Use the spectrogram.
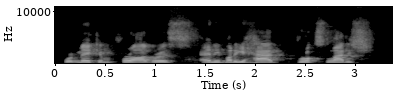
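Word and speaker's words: Bruichladdich: making progress anybody had brook sladdish brook sladdy it's the correct pronunciation brooks ladies you had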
